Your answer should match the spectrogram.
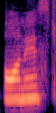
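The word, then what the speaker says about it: honest: শিখে রাখি যদি আমরা এইচ এর উচ্চারণ এইচ এর মতো না করে ও এর মত করি ও এর মতো ও তো আবার একটা ভাওল সেক্ষেত্রে আমরা কি করি এন বসাই আবার বোঝাও এান অনেস্ট ম্যান অনেস্ট এখন এটা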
